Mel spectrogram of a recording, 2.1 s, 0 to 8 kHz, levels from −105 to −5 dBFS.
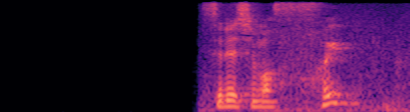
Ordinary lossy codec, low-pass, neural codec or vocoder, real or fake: none; 7.2 kHz; none; real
